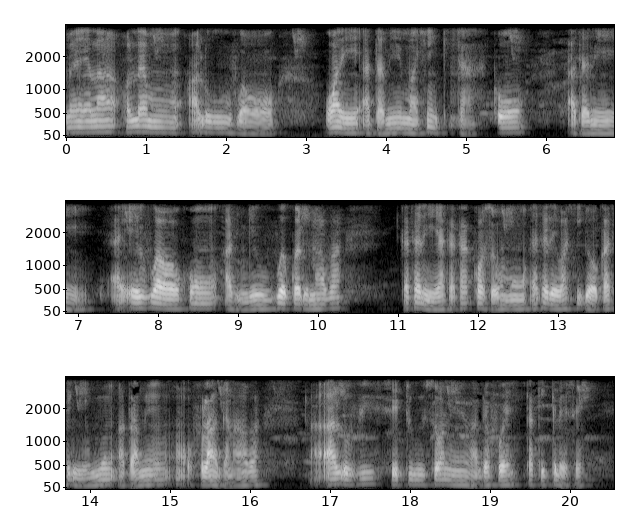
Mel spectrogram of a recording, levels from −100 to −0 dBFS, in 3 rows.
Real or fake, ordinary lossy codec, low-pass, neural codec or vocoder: real; AAC, 32 kbps; 3.6 kHz; none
